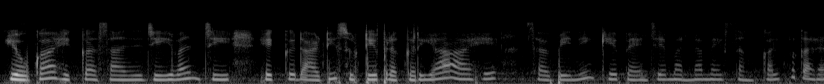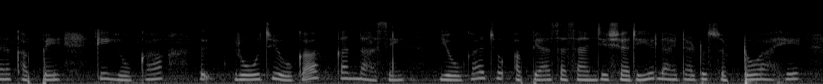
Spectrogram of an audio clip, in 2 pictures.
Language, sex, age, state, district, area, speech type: Sindhi, female, 18-30, Rajasthan, Ajmer, urban, spontaneous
